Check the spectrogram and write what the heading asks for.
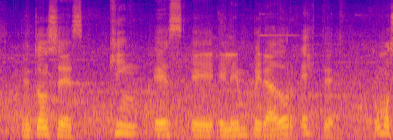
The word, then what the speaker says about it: Qin: China se llama China por King, que en realidad acá se pronuncia. Entonces, King es el emperador.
